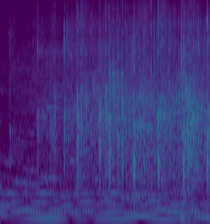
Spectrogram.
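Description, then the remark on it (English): Light, scattered golf-clap applause from a small crowd, soft, sparse claps patting along over a steady low sustained tone, swelling slightly toward the end. “You guys are going to give Jesus a golf clap.”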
